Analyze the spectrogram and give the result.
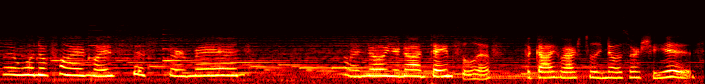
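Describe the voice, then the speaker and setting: High-voiced, sarcastic female gamer. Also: moderate pace, narrow, tinny audio, over music. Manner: blunt, sarcastic. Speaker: gamer reacting to a game. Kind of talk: casual game commentary.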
